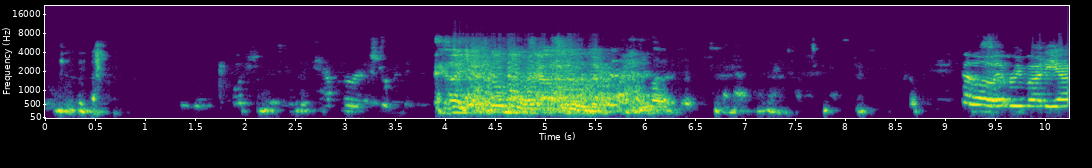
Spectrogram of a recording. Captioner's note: laughter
